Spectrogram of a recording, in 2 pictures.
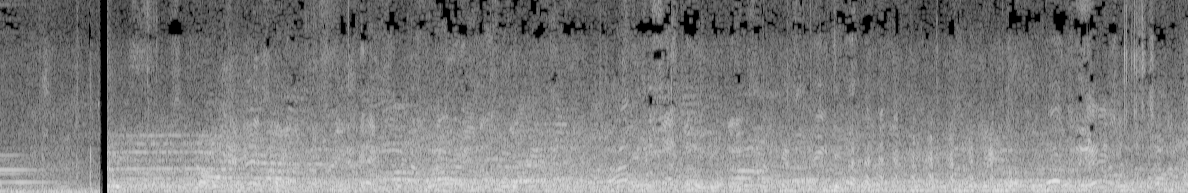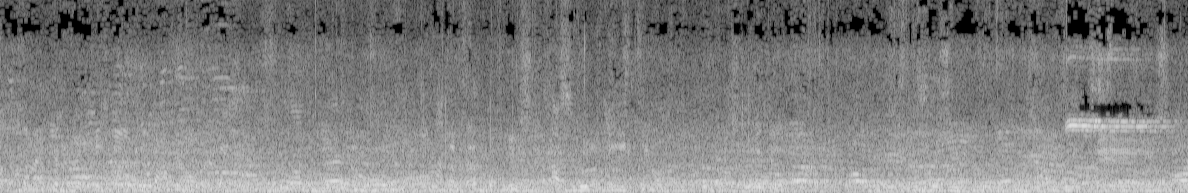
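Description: A large crowd murmurs and chatters in an open stadium.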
